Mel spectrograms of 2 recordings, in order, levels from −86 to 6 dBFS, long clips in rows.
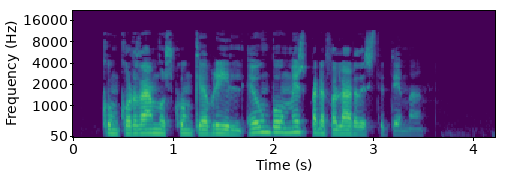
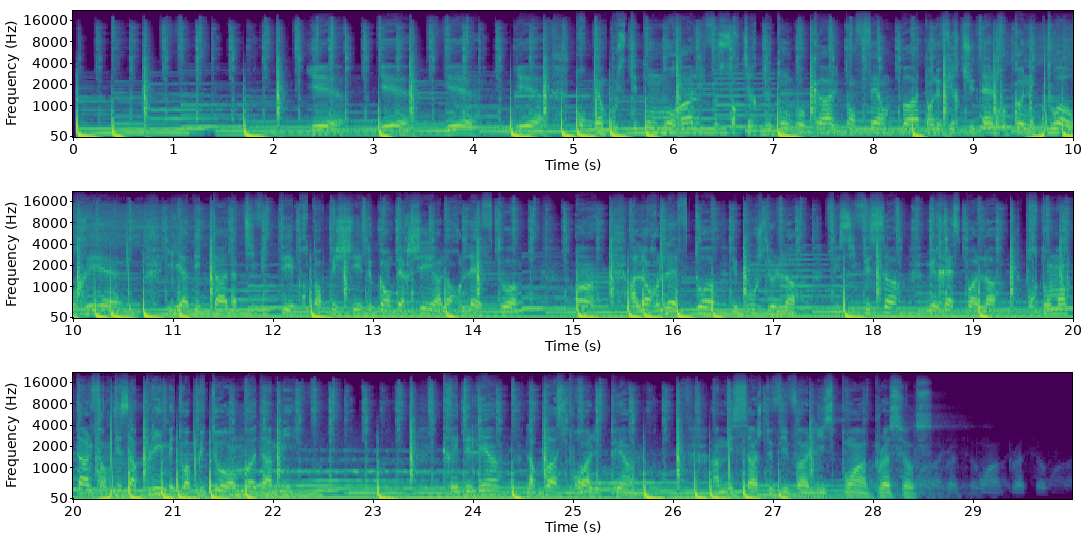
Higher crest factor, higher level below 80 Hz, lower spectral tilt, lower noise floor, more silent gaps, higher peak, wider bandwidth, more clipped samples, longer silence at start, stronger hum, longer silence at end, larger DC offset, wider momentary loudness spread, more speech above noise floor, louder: first, 20 dB vs 10 dB; second, -68 dBFS vs -14 dBFS; about the same, -5.5 dB/octave vs -5.5 dB/octave; first, -72 dBFS vs -55 dBFS; neither; about the same, -2 dBFS vs 0 dBFS; second, 11.5 kHz vs 18 kHz; neither; first, 0.3 s vs 0.05 s; neither; second, 0.75 s vs 1.45 s; neither; first, 11 LU vs 7 LU; first, 50 dB vs 44 dB; second, -22 LUFS vs -13 LUFS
